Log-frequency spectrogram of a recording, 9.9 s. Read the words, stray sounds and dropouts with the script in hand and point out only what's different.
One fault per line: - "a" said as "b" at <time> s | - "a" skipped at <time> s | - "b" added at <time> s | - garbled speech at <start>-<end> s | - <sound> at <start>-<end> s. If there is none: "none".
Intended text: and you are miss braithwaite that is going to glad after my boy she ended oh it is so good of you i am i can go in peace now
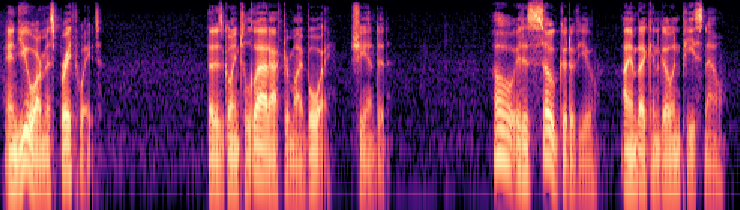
none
